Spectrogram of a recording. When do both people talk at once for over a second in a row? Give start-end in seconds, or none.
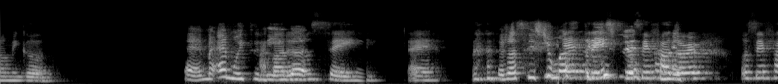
5.6-6.9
